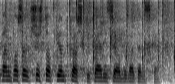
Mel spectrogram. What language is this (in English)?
Polish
